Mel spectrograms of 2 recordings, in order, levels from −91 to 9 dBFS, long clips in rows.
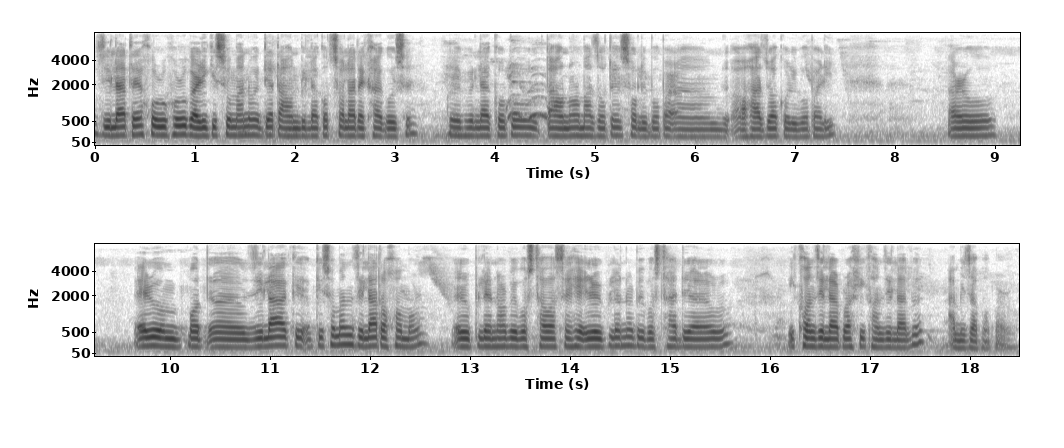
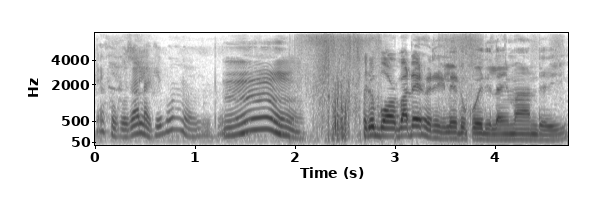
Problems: constant background noise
